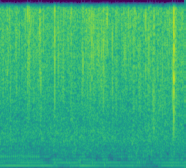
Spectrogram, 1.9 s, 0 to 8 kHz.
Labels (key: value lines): label: biophony, midshipman
recorder: SoundTrap 500

label: biophony, croak
recorder: SoundTrap 500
